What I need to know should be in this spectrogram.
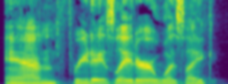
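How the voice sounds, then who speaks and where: A young singer from Minnesota, appearing as a podcast guest, tells her story slowly in a fairly high voice with little pitch movement. Her chatty storytelling is full of "like" fillers.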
